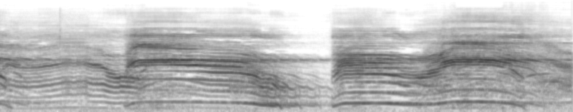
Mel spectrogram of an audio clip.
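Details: Cat uttering two long, strained, wailing meows, each swelling and bending in pitch, with the second following after a brief break.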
